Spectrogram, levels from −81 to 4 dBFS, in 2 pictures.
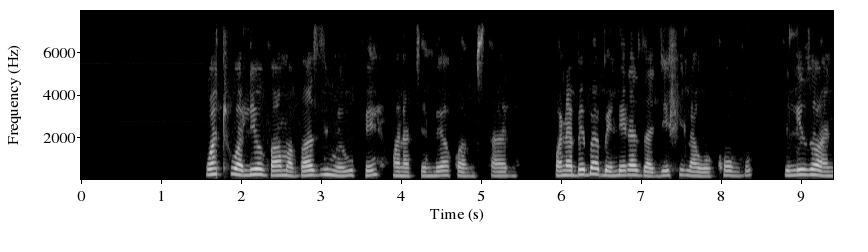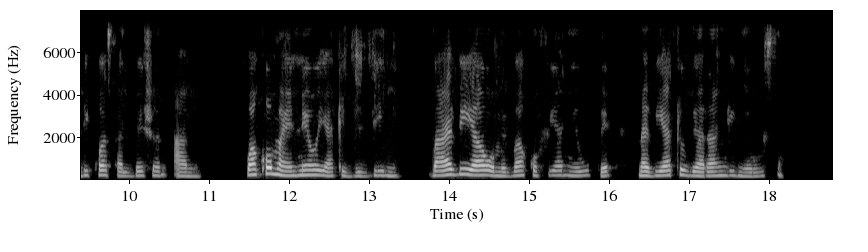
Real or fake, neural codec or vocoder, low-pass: fake; vocoder, 22.05 kHz, 80 mel bands, HiFi-GAN; 7.2 kHz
